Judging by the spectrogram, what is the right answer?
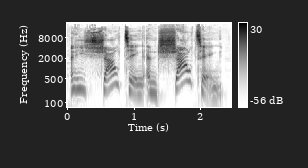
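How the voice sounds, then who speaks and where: A woman's voice: a little high, huge pitch swings, slow pace, pushed and bright, heavily acted. An actress playing a weary mother and protest organiser with an English accent, narrating confidingly in first person for an audio drama. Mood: troubled. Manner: confiding, present-tense storytelling.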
